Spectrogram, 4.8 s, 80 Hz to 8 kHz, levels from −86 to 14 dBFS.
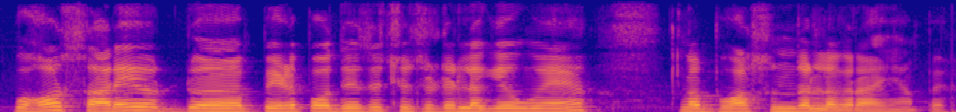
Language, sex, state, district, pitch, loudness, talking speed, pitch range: Hindi, female, Odisha, Khordha, 200 Hz, -15 LUFS, 225 wpm, 190-210 Hz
